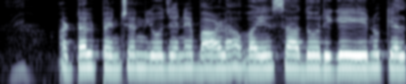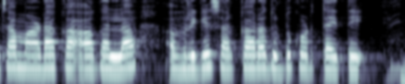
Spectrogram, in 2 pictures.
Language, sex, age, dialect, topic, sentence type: Kannada, female, 18-24, Central, banking, statement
